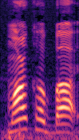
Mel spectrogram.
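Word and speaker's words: Merkaba: Markaba is 3 syllables, The Mar is the emotional body. I think that's what it. Yeah, the Mar is the emotional body. The Ka is the spiritual, mental, or energetic body, and then the marka,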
